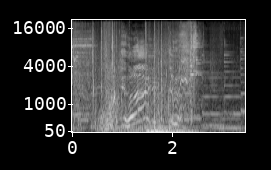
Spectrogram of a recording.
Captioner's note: grunting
